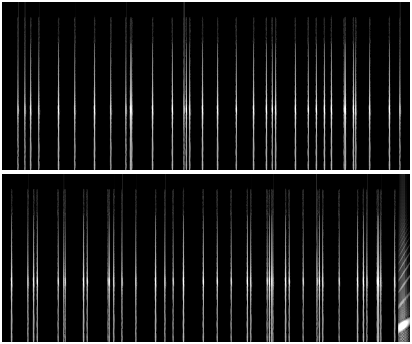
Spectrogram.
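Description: Typing sound effect of a phone keyboard: a run of quick, irregular light taps, a few a second. Right at the end a short loud rising swoop starts, the beginning of a message alert tone.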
